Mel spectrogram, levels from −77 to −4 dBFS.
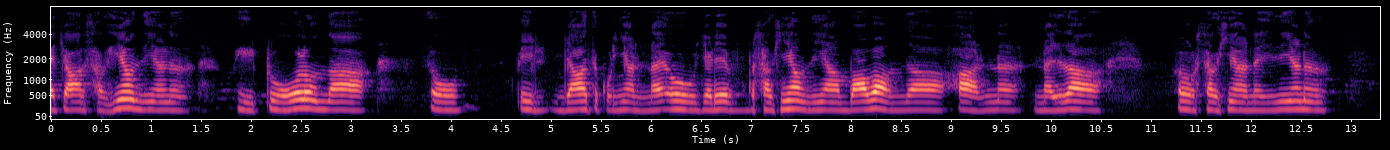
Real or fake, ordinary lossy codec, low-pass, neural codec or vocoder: real; none; 7.2 kHz; none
